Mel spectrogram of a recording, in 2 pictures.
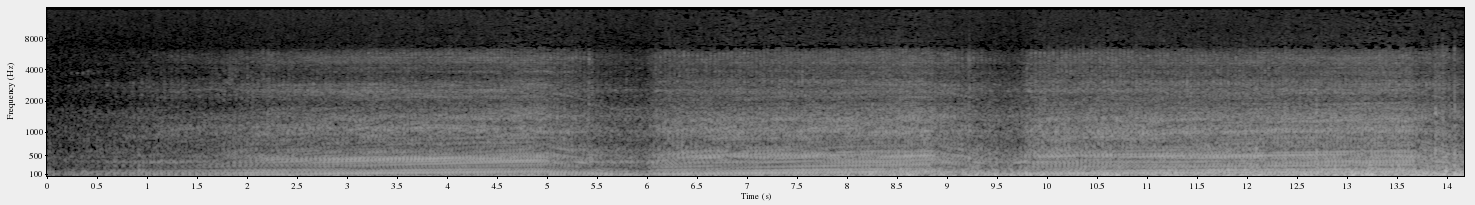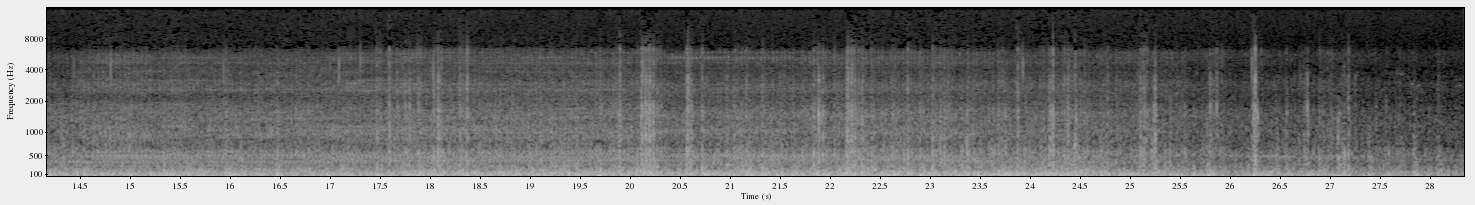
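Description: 1994 Harley-Davidson Electra Glide's 1340 Evolution V-twin pulling away from a stop. Its note rises through the lower gears, with a shift about every four seconds, then it runs steadily at cruising speed.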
